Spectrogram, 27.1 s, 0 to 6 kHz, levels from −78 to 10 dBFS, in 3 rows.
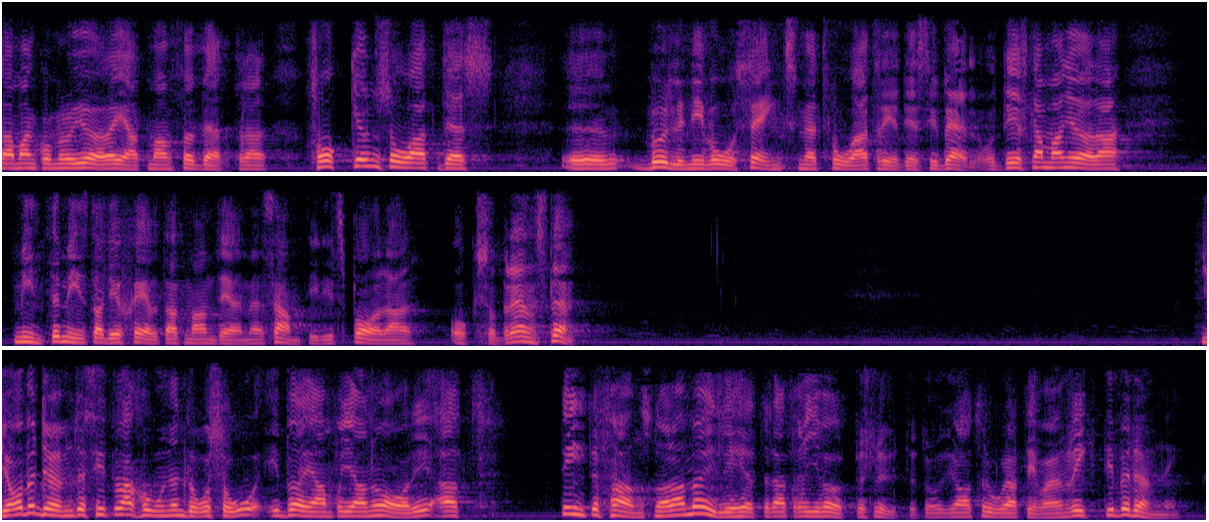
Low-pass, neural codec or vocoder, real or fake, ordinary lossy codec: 5.4 kHz; none; real; AAC, 32 kbps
